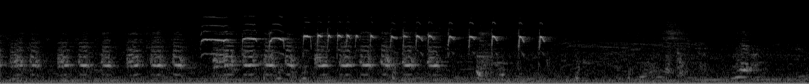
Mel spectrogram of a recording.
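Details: Grey-cheeked bulbul seeking a singing partner, heard as a fast stream of sharp, high repeated notes running alongside a lower, steadily pulsing tone, fading into scattered faint calls and background noise.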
